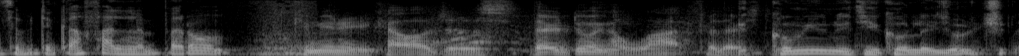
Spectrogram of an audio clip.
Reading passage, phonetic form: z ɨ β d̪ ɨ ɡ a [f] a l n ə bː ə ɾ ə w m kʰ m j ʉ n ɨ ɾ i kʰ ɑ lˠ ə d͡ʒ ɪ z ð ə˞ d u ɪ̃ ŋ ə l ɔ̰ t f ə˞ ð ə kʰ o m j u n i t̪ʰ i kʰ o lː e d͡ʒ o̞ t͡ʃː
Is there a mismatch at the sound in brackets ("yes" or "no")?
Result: no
